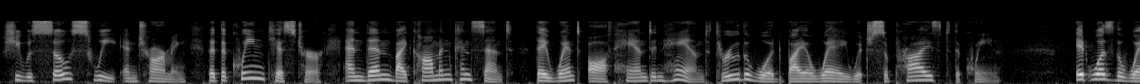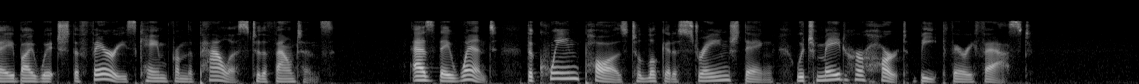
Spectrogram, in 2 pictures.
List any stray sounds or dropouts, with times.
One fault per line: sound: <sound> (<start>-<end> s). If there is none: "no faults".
no faults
